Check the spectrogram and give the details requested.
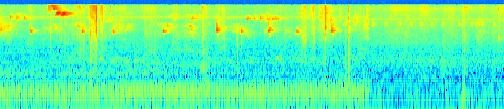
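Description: Wild birds chirping over and over in the forest. Under them runs a steady low hum that stops abruptly about seven seconds in. A few sharp clicks and knocks come from wooden poles being handled and lashed with cord.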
